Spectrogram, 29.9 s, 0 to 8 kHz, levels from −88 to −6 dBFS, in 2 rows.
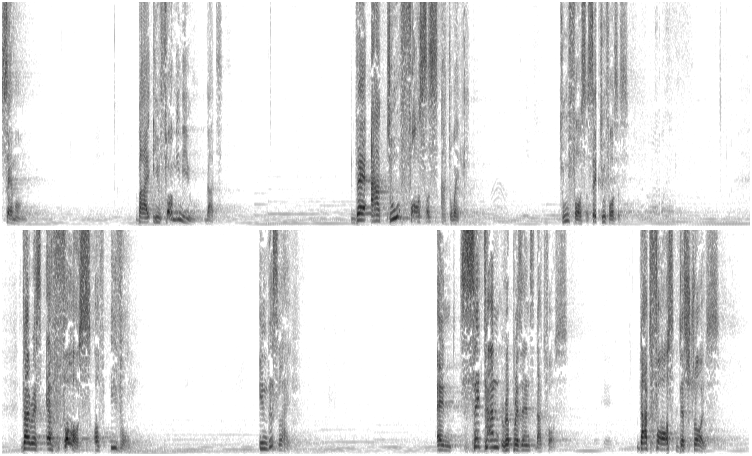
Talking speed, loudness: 65 wpm, -25 LUFS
